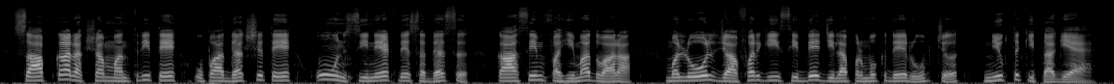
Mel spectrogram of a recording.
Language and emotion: Dogri, neutral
